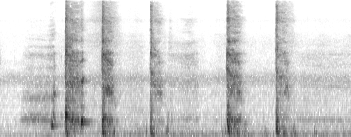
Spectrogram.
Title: coughing and spitting (f)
